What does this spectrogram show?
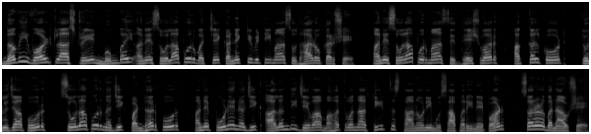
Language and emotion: Gujarati, neutral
